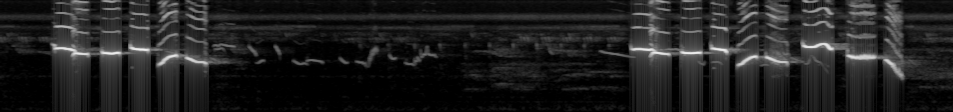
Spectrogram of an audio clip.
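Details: Two bursts of morning song from an Oriental magpie-robin: each is a fast run of pure whistles ending in a falling note. Soft quiet twittering fills the gap of several seconds between them.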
